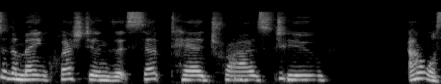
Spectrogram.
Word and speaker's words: CPTED: So like I said, it's pronounced CPTED.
